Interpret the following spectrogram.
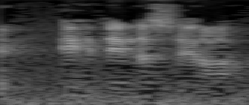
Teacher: پھر سواد کا سواد میں ادغام کیا تو بن گیا الصراط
